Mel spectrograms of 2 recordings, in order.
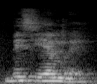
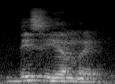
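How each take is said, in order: The two takes are said the same way.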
